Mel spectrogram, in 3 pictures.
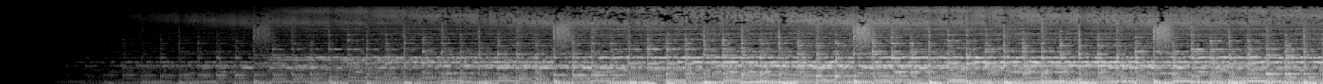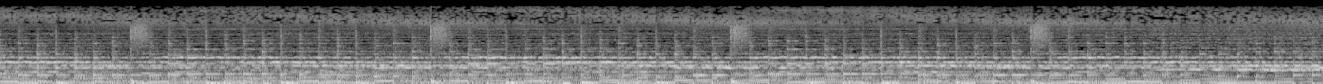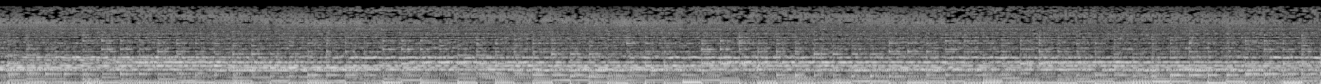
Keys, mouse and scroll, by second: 14.1 click, 25.5 ctrl+z, 26.3 click, 31.2 ctrl+z, 31.9 click, 32.7 z, 33.5 click.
